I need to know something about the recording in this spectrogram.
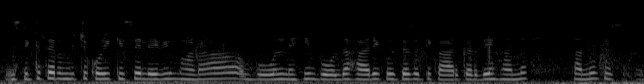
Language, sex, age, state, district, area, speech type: Punjabi, female, 18-30, Punjab, Shaheed Bhagat Singh Nagar, rural, spontaneous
